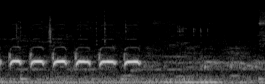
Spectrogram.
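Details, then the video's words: Bangkok zebra dove with a soft voice, a female calling a male: six clear, evenly spaced, whistled coo notes in quick succession, then fading to quiet background hum. "Perkutut Bangkok Suara Lembut"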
